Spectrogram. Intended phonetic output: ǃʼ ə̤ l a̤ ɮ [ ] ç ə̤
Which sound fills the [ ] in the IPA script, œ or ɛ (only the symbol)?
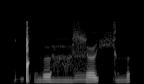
œ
